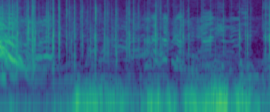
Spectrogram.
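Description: Light, scattered clapping from a small group: irregular sharp claps throughout, over a low rumble and faint distant voices. A man's voice on a PA tails off at the very start.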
